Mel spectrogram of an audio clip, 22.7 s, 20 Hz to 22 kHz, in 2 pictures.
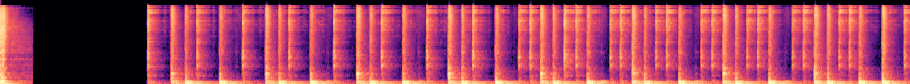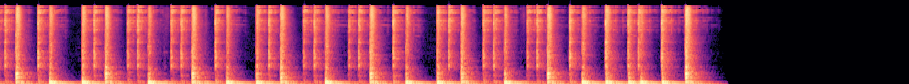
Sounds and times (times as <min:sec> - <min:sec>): Music: 0:00.0 - 0:00.4, 0:01.8 - 0:20.4.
